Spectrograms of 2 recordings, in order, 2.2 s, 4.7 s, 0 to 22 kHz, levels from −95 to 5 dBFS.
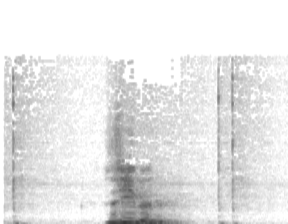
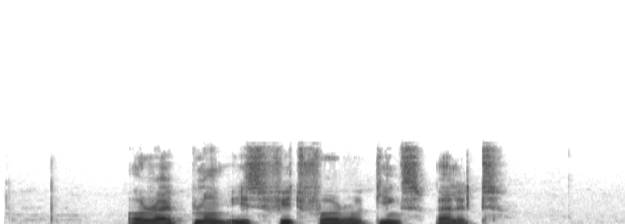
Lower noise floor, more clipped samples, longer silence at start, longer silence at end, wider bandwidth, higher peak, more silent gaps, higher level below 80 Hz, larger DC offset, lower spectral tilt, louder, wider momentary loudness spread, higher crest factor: about the same, -70 dBFS vs -73 dBFS; neither; second, 0.1 s vs 0.95 s; about the same, 0.85 s vs 0.95 s; first, 16.5 kHz vs 8 kHz; second, -12 dBFS vs -2 dBFS; neither; second, -68 dBFS vs -56 dBFS; neither; about the same, -5.5 dB/octave vs -6 dB/octave; second, -27 LUFS vs -19 LUFS; first, 24 LU vs 8 LU; about the same, 20 dB vs 18 dB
